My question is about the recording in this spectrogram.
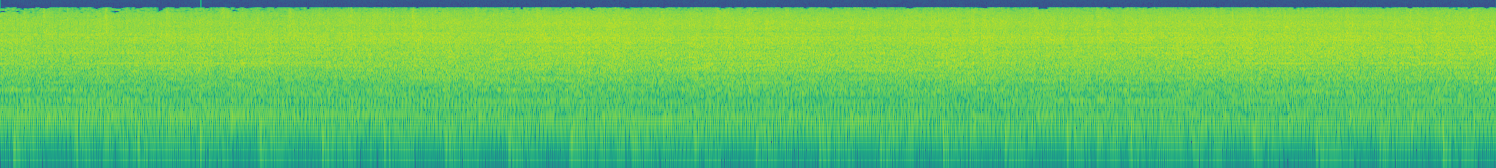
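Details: Kohler Command V-twin mower engine, previously running rich and rough, now with a replacement camshaft after the original cam's compression release failed to disengage: steady, even drone with no popping, hunting or misses, running smoothly.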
